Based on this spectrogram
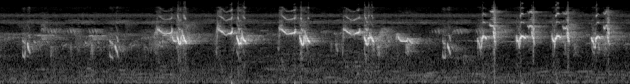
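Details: Ngetet-style song of a long-tailed shrike, meant as a lure for caged shrikes that sing poorly. Sharp high chirped notes come in loose groups, with a slight pause between phrases and a faint steady high tone underneath.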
